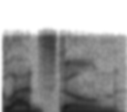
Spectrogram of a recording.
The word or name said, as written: Gladstone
